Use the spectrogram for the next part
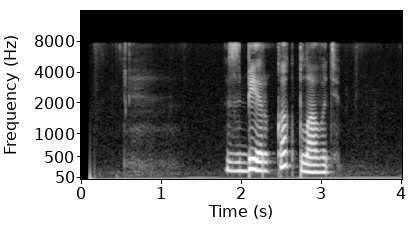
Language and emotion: Russian, neutral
